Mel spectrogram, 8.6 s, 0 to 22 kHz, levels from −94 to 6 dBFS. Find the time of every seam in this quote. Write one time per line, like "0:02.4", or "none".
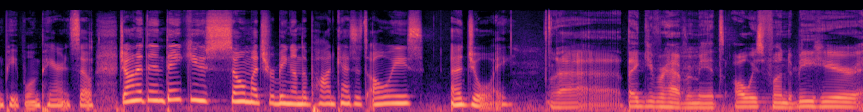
none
